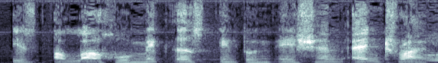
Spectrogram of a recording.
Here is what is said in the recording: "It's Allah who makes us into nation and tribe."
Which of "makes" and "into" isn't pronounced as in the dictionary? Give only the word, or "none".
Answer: makes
